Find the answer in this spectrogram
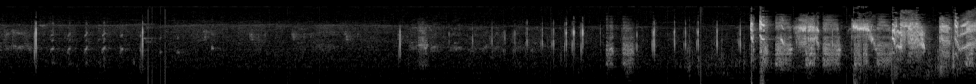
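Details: Edible-nest swiftlets giving a klepek-klepek roosting call: soft sparse clicks and faint chirps at first, swelling near the end into loud, crowded twittering bursts.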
